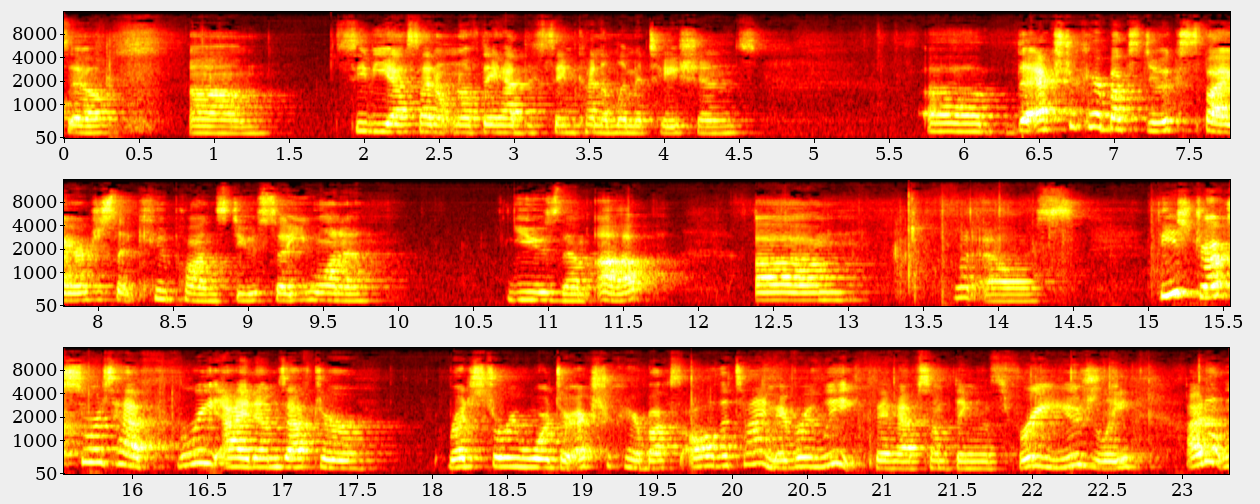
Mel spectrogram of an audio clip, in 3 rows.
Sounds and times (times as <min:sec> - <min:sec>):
Speech: 0:00.0 - 0:04.7, 0:05.7 - 0:10.0, 0:10.8 - 0:11.8, 0:12.4 - 0:23.3
Inside, small room: 0:00.0 - 0:23.3.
